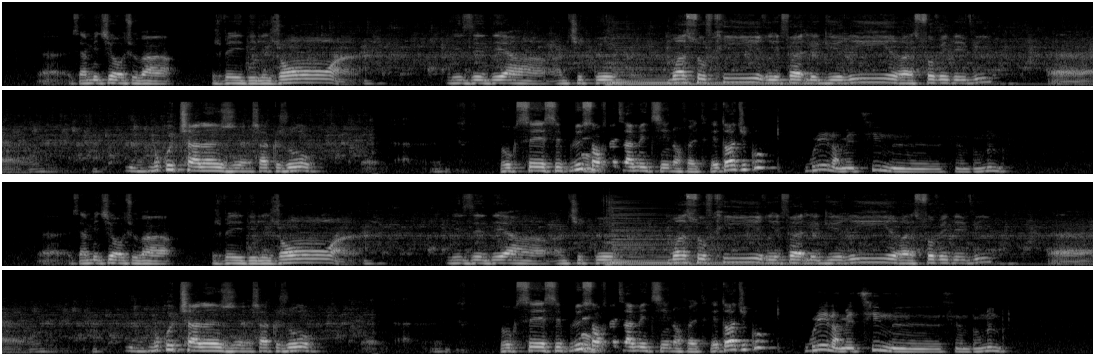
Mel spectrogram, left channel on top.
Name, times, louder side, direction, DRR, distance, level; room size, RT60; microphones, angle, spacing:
voice 1, 0.4-1.7 2.1-3.6 4.5-6.4 6.6-9.9 10.5-11.3 12.1-14.1 14.5-14.7 15.9-18.6, equal, 5° left, 0.4 m, -28 dB
sound 1, 2.4-14.6, left 3 dB, 40° left, 1.5 m, -49 dB
sound 2, 6.0-11.0, left 1 dB, 35° right, 1.1 m, -42 dB
voice 2, 18.9-21.0, right 2 dB, 55° right, 0.5 m, -30 dB
5.1 x 5.1 x 4.0 m
head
